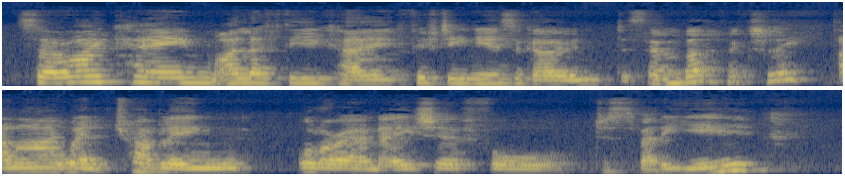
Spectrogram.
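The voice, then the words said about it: British English accent. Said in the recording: “your accent is not from around here”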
